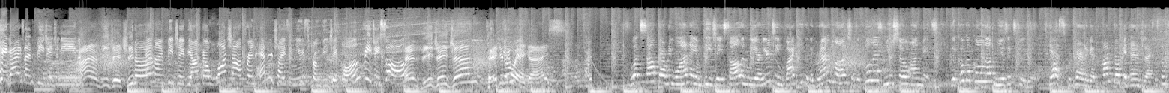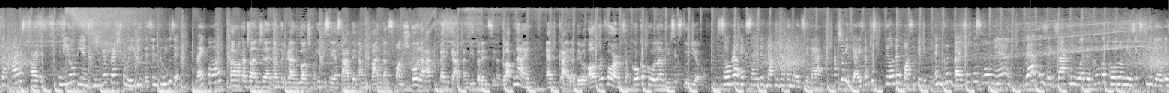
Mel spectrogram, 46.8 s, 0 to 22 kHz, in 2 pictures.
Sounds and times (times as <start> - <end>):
Background music: 0.0 - 46.7.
